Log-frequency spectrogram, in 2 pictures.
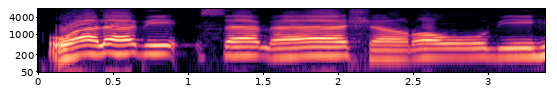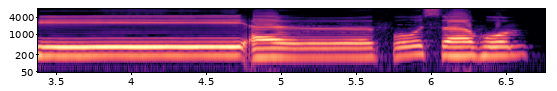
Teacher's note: ada nun sukun bertemu fa, samarkan ke fa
